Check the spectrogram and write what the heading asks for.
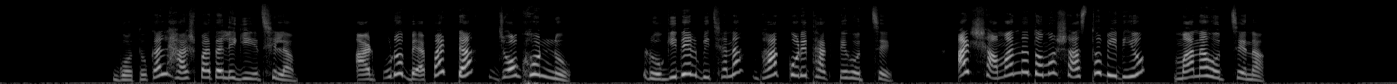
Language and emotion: Bengali, disgusted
